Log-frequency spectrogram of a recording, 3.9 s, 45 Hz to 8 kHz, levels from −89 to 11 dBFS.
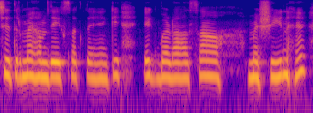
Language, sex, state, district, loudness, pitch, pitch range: Hindi, female, Bihar, Jamui, -14 LUFS, 235 Hz, 230-245 Hz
